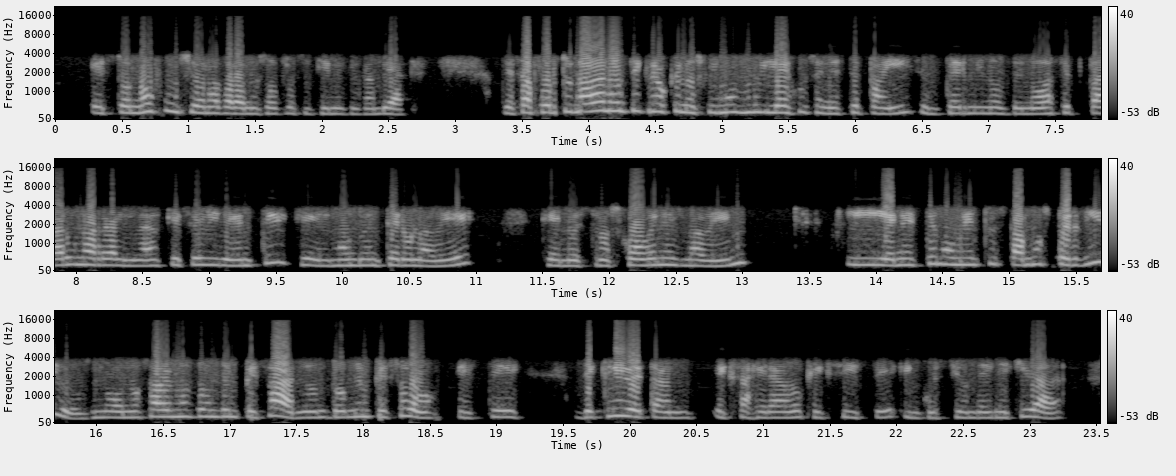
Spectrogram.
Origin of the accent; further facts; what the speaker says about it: Colombia; Latinoamérica en general, yo soy de Colombia y obviamente Colombia está sufriendo.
